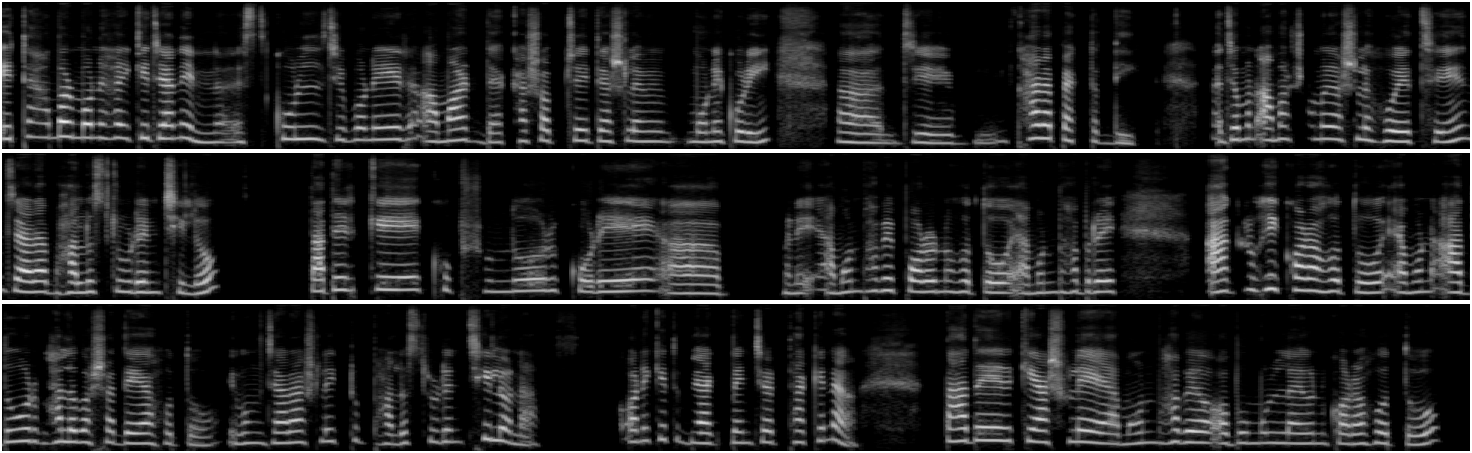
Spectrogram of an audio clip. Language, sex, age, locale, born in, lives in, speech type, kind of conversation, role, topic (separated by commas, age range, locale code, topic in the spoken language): Bengali, female, 25-29, bn-BD, Bangladesh, Bangladesh, conversation, unstructured, none, আপনার মতে স্কুলে কোন বিষয়টি সবচেয়ে গুরুত্বপূর্ণ, এবং কেন?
